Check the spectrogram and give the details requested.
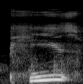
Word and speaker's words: Pease: There's this busted up furniture store called Pease Furniture, spelt with like please but without the L.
